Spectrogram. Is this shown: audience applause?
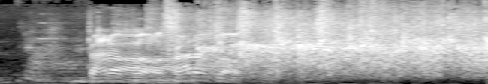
yes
